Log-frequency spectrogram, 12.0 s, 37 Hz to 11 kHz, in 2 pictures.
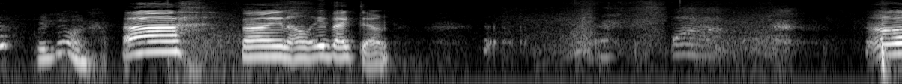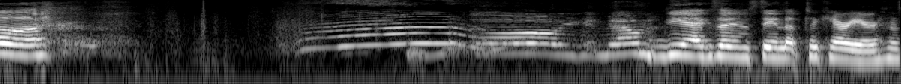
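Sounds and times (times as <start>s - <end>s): toddler whining: 7.9s - 9.8s.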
